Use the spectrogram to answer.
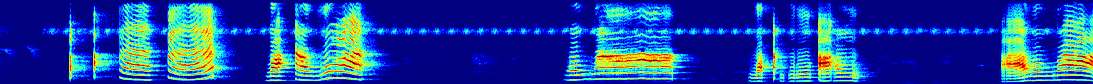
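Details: Pet parrot imitating Hindi words like "mummy" and "papa", delivering a string of shrill, warbling, speech-like phrases with arching tones in two bursts separated by a pause, with a faint steady whine behind.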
